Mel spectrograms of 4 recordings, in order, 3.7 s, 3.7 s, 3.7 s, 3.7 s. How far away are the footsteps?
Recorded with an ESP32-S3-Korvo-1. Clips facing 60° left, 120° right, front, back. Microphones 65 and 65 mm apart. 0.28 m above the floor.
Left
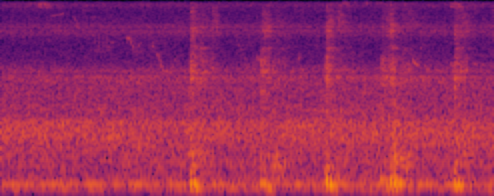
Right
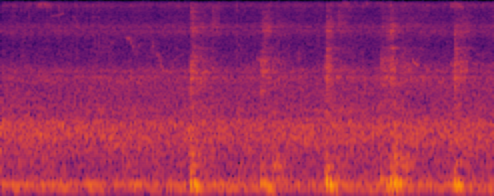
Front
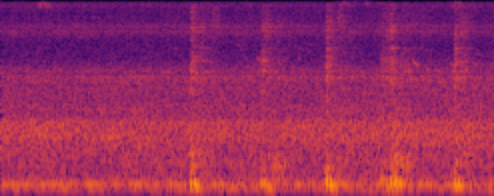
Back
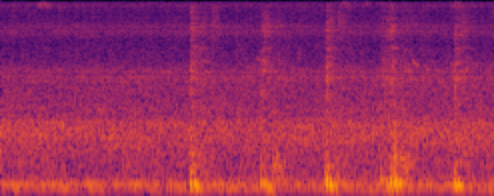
About 2 m.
